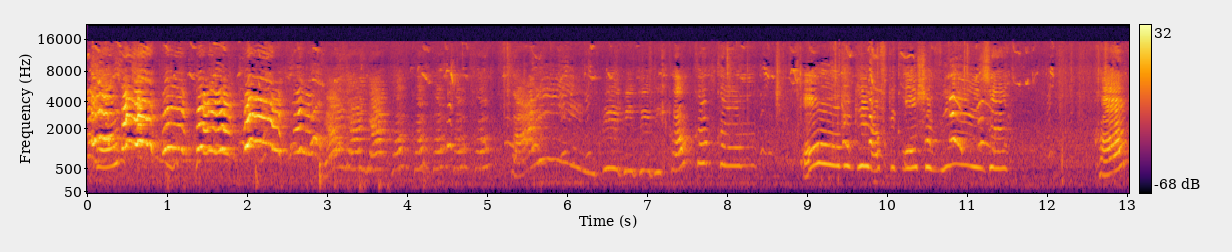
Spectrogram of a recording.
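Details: Kuvasz puppies, 5.75 weeks old, on their way to a big meadow run after whistle conditioning. Several overlapping high, wavering whines and yelps, some rising and falling, with short gaps and a person speaking.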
